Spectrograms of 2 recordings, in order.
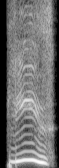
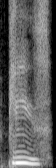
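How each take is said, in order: First: Please cried out high and loud, breaking; a sobbing, pitched-up second please; desperate plea. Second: A mild tearful please, a little raised. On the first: Wife begging the mother-in-law, high desperate sobbing please. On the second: Wife begging the mother-in-law, mild tearful please. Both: Acted. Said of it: "میں روئے جا رہی تھی".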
